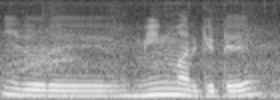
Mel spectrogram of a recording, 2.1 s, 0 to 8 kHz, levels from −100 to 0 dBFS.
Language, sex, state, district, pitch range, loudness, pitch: Tamil, male, Tamil Nadu, Nilgiris, 145-170 Hz, -12 LUFS, 150 Hz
